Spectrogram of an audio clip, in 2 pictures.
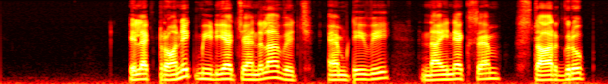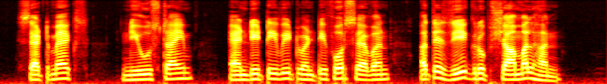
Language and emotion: Punjabi, neutral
